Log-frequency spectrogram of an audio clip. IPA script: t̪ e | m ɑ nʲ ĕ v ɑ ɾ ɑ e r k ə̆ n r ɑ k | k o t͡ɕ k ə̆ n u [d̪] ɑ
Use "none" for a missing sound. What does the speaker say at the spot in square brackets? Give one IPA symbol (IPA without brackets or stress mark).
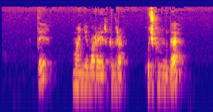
d̪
